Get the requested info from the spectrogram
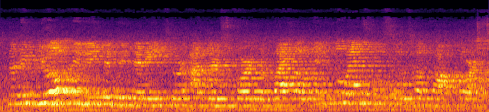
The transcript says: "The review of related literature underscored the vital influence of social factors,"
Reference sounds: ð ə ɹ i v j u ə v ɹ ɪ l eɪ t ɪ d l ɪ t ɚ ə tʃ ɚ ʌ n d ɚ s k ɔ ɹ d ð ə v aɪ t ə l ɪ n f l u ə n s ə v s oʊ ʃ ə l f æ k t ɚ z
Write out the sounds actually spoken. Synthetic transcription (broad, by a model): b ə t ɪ f j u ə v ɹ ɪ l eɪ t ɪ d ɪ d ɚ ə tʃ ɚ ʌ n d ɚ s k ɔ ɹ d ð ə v aɪ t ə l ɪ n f l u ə n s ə s oʊ ʃ ə l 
